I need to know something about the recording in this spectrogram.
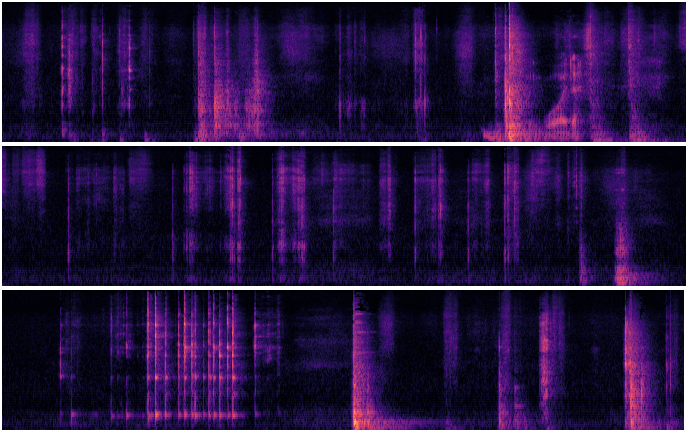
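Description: Plastic measuring spoons scooping powdered dye and tapping against a plastic tub, with a wooden stick scraping a heaped spoon level. It is a run of small clicks, scrapes and knocks, with a few louder knocks.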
